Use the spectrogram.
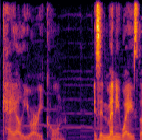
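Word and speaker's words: Clurichaun: The Clorishorn, whose name is usually pronounced Kluricorn, is in many ways the leprechaun's dark twin.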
